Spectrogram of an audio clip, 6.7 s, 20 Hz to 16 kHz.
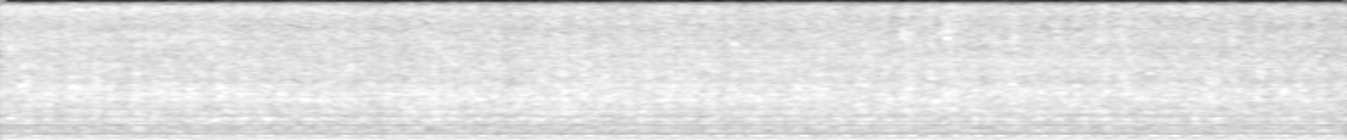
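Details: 1975 Ford F150 with budget-built 390 FE V8, first start in over 30 years after build: deep, steady, even idle with smooth low rumble, no knock or miss; 78 psi oil pressure, healthy normal idle.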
